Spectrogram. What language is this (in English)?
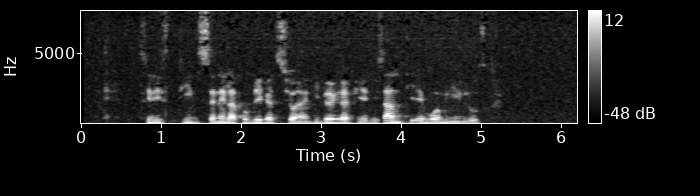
Italian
